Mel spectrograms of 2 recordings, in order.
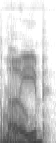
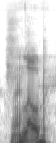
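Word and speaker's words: Loeb: I'm like lob or web lobe.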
